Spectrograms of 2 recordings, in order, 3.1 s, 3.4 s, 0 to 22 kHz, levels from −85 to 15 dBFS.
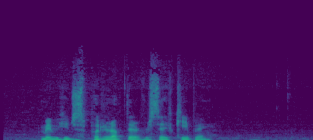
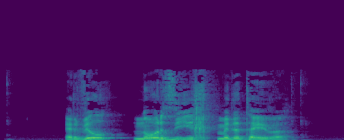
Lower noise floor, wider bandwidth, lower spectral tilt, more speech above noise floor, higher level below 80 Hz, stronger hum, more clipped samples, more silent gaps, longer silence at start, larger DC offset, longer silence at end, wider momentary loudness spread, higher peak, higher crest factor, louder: second, -63 dBFS vs -76 dBFS; first, 13 kHz vs 11.5 kHz; about the same, -5.5 dB/octave vs -5.5 dB/octave; second, 32 dB vs 55 dB; about the same, -64 dBFS vs -64 dBFS; neither; neither; neither; second, 0.4 s vs 0.65 s; neither; first, 1 s vs 0.55 s; second, 7 LU vs 11 LU; second, -14 dBFS vs -6 dBFS; about the same, 20 dB vs 18 dB; second, -32 LUFS vs -22 LUFS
